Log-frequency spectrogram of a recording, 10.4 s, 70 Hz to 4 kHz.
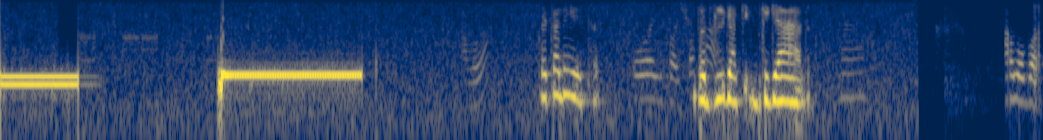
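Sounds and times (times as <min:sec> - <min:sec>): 
electronic telephone call-transfer tones on a phone line: 0:00.0 - 0:03.6
speech: 0:05.4 - 0:06.2, 0:06.8 - 0:08.2, 0:10.1 - 0:10.4.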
